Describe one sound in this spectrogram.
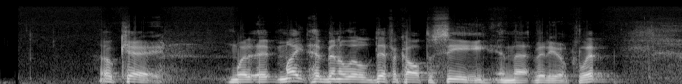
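A man speaks calmly and clearly close to a microphone.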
